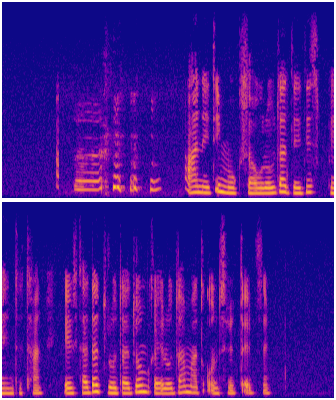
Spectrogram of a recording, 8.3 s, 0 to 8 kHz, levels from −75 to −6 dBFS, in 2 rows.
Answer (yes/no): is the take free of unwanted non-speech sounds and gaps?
no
